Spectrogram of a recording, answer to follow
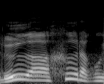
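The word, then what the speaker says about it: רוּחַ: 코와 입에 불어 넣으셨던 이 생기라는 것이 히브리어로는 르아흐라고 읽습니다.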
